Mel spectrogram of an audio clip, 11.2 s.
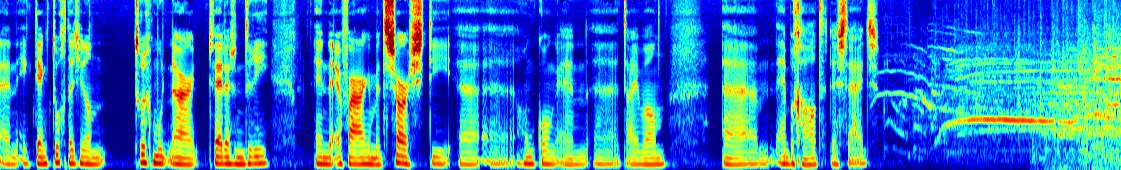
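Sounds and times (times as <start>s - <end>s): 
speech: 0.0s - 9.0s
crowd cheering in Taiwan at a celebration marking the end of SARS cases: 8.8s - 11.1s
high whoop: 8.8s - 11.1s.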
